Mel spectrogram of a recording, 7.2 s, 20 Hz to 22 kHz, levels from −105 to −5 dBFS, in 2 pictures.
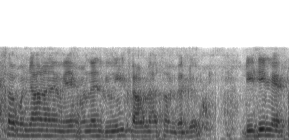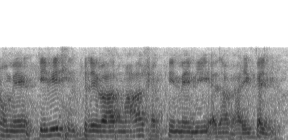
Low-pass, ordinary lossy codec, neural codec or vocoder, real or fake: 5.4 kHz; none; codec, 16 kHz, 4.8 kbps, FACodec; fake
